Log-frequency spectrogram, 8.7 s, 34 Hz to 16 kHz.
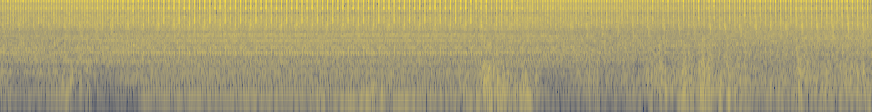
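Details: Audi A8 D5 with 210 kW 3rd-gen 3.0 TDI, listened to before timing repair; dealer called it normal acoustic noise; steady diesel idle with thin high-pitched whine over clatter, consistent with worn camshaft sprocket timing gear.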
